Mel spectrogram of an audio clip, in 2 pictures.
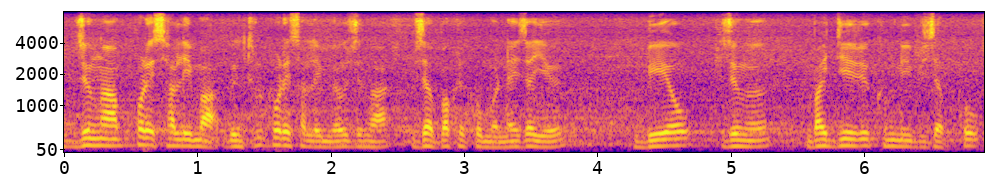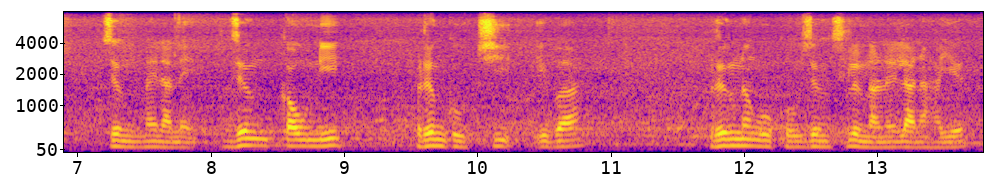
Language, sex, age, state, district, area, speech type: Bodo, male, 18-30, Assam, Chirang, urban, spontaneous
